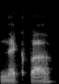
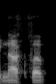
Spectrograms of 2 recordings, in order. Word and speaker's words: Nakba: the N the nuba properly pronounced nicba but if I if I laps and say knba please forgive me four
